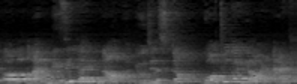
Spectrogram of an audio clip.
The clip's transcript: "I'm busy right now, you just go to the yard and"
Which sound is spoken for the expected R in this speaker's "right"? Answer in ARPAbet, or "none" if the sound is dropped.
L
